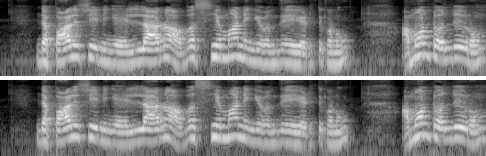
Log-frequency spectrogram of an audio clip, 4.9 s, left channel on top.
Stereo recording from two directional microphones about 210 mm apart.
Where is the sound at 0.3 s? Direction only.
5° right (ahead or behind).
